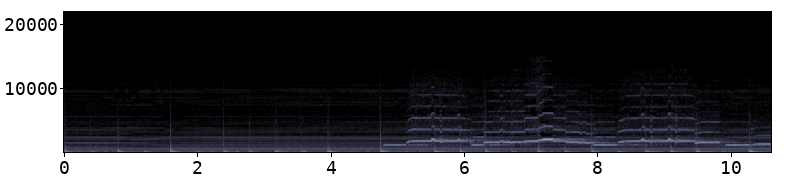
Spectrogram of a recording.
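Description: Instrumental introduction of an Irish folk song: a steady low drone under a regular drum beat, about two beats a second. About five seconds in, a flute melody of held notes with slides enters over it and becomes the loudest part.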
